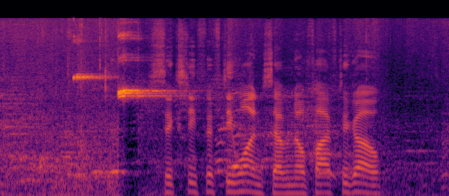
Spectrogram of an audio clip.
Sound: whistle blows

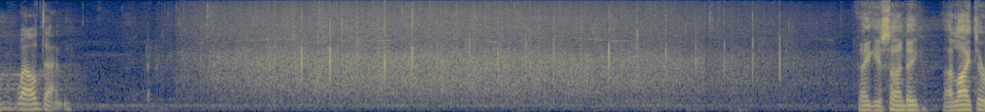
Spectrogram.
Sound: applause

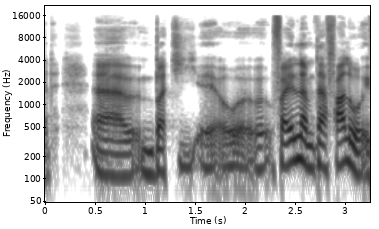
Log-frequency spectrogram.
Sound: speaking in Arabic

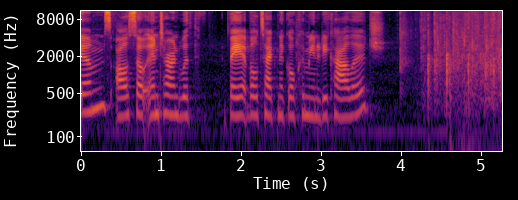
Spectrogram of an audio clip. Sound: applause

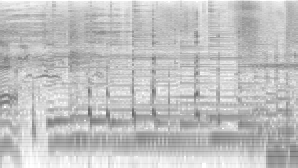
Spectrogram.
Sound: laughter

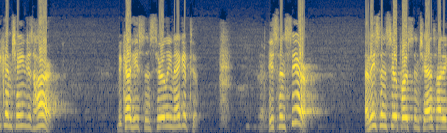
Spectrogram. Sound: laughs

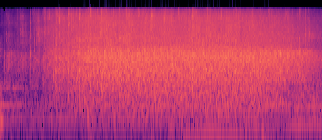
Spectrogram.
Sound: applause

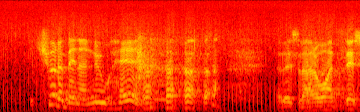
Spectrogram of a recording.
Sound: man laughing

